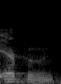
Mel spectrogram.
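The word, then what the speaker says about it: airpwn: know there's this utility airpoon uh which i pronounce poon because there's no o in poon so i and i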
